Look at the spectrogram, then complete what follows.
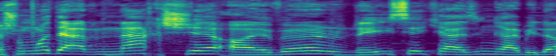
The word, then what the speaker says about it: Eivor: اما به طور کلی قضیه اینه که شما در نقش شخصیتی هستین به اسم آیور که اون یش خونده نه، حالا ما سخت برامون بگیم EIVOR هست که آور تلفظ میشه طبق اون چیزایی که گفتن.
